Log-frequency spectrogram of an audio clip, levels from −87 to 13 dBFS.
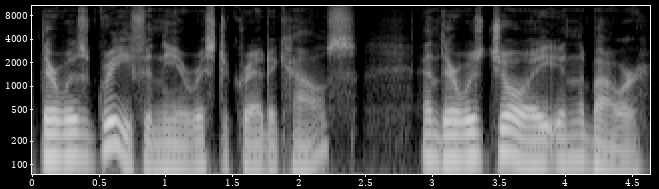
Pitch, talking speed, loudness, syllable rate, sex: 105 Hz, 180 wpm, -17 LUFS, 5.6 syllables/s, male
